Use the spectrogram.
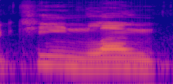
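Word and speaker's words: Qianlong: had an old Keelung kinesics pronounced a keen lung mark on this isn't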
